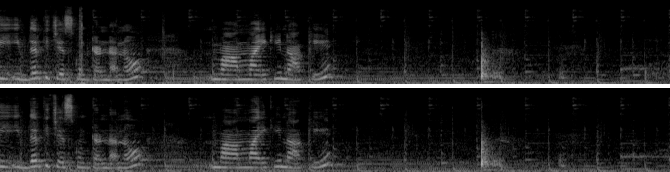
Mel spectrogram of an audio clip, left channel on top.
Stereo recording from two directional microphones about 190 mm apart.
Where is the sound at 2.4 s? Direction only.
20° right (ahead or behind).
